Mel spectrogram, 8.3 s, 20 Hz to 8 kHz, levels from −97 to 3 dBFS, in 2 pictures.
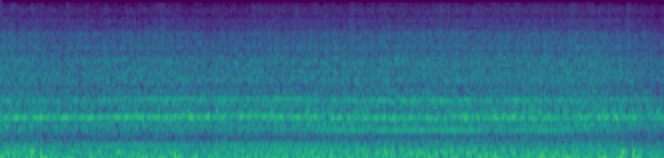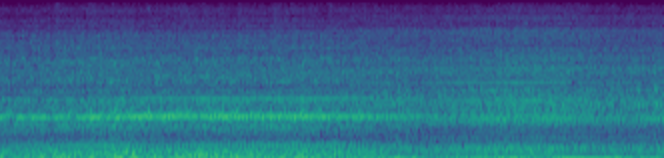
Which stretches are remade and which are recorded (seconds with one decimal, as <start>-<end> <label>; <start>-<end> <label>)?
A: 0.0-8.3 recorded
